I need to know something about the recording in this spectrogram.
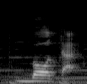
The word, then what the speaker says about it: botar: Again, it's a very Latin American thing to pronounce both words identically, but the right pronunciation should stress the type of B you're using. Votar and botar.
